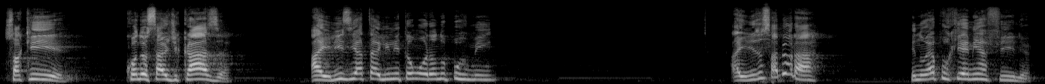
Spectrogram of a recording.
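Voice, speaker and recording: High-voiced Brazilian deacon in reverberant church. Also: male voice, normal speed, long pauses, fairly bright tone. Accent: Brazilian Portuguese, Rio de Janeiro. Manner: earnest, personal storytelling with rising emphasis. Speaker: deacon preaching. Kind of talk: sermon. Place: large church hall.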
